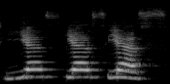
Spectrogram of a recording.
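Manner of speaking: high, excited hamster squeak; loud squeak. A narrator's reading. Hamster squeaking loudly about the twins. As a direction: squeak it out with joy. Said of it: "I loudly squeaked".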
